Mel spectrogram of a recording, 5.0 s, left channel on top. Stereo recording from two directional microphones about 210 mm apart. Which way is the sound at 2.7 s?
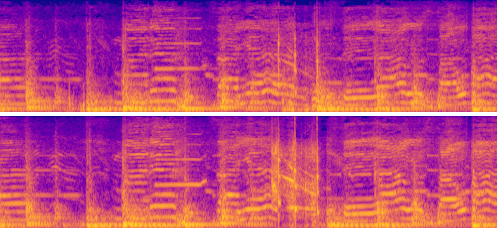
90° right.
